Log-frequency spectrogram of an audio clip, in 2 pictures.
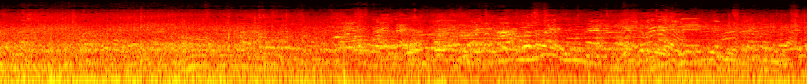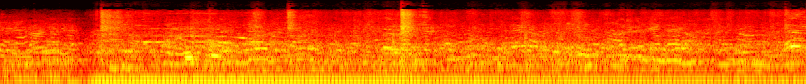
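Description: A crowd of men and women chatters close by outdoors.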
